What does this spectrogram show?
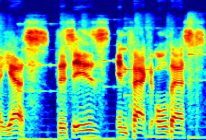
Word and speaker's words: Oldeste: again oldest you're like you're thinking Z you're pronouncing it wrong that's so l no it's oldest 100% but it's a short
